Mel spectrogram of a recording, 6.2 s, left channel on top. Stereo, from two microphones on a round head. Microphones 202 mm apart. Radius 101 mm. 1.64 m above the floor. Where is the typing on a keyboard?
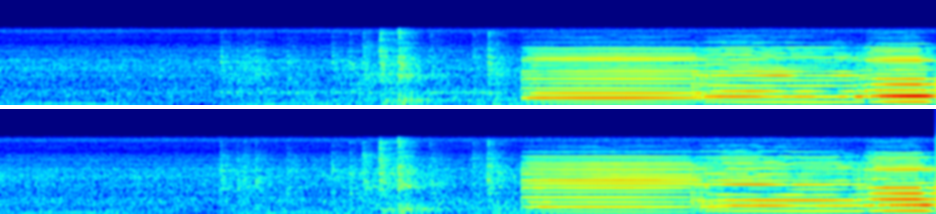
40° right (ahead or behind), 2 m.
